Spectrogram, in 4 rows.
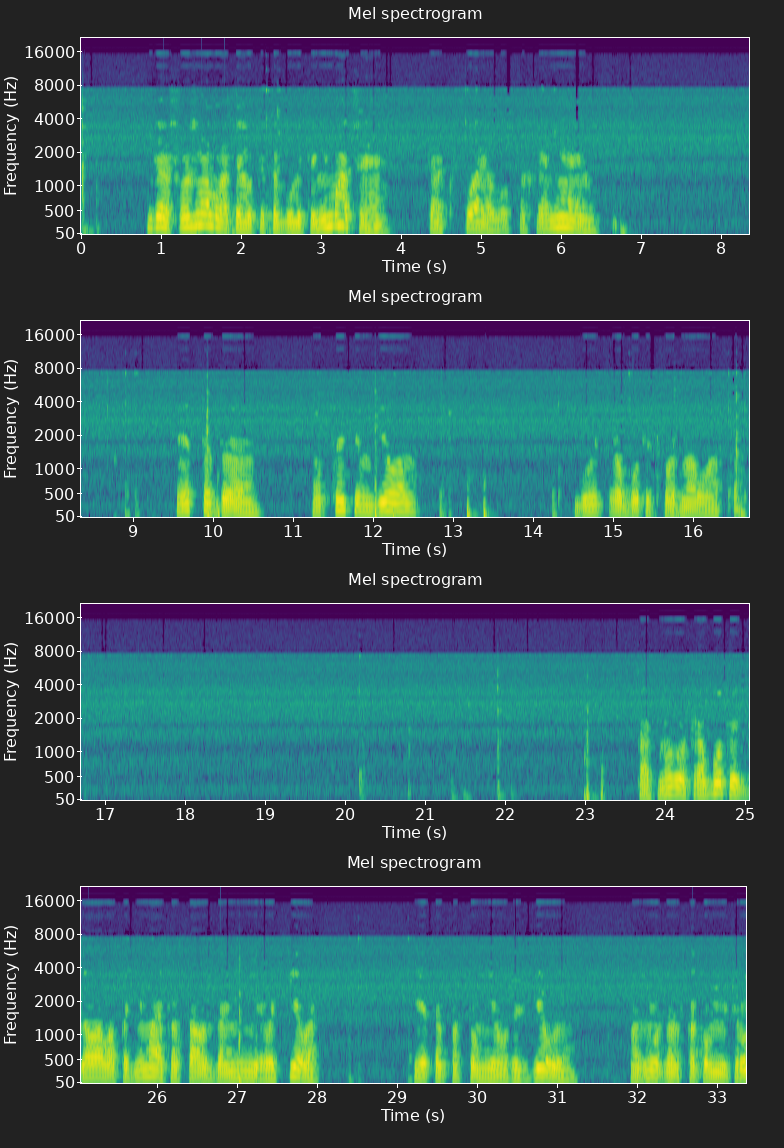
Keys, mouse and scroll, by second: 1.9 shift+middle click, 4.9-6.1 drag, 13.0 n, 14.3-15.2 middle drag, 15.7-16.4 shift+middle drag, 16.6-20.2 middle drag, 21.8 KP_1, 22.9 space, 27.1 space, 28.4 click, 29.2-33.3 drag.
